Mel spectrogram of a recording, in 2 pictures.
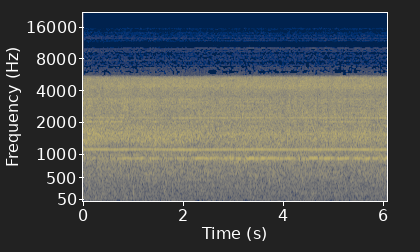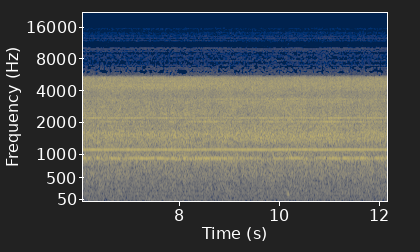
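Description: Two Conair hand-held hair dryers running steadily, blowing hot air onto a plastic bumper cover to warm it: an even rushing of air with two steady whines.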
